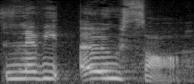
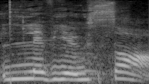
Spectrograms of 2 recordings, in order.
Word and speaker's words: Leviosa: the best in school he was saying it wrong it's Leviosa not Leviosa ended up getting the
